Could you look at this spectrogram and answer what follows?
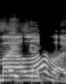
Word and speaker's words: Iamaleava: Emayalava, you're saying it right.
